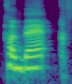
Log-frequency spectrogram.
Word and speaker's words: Quebec: That's how you say it, Quebec.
